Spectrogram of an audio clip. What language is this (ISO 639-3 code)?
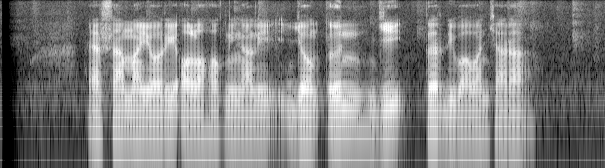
sun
